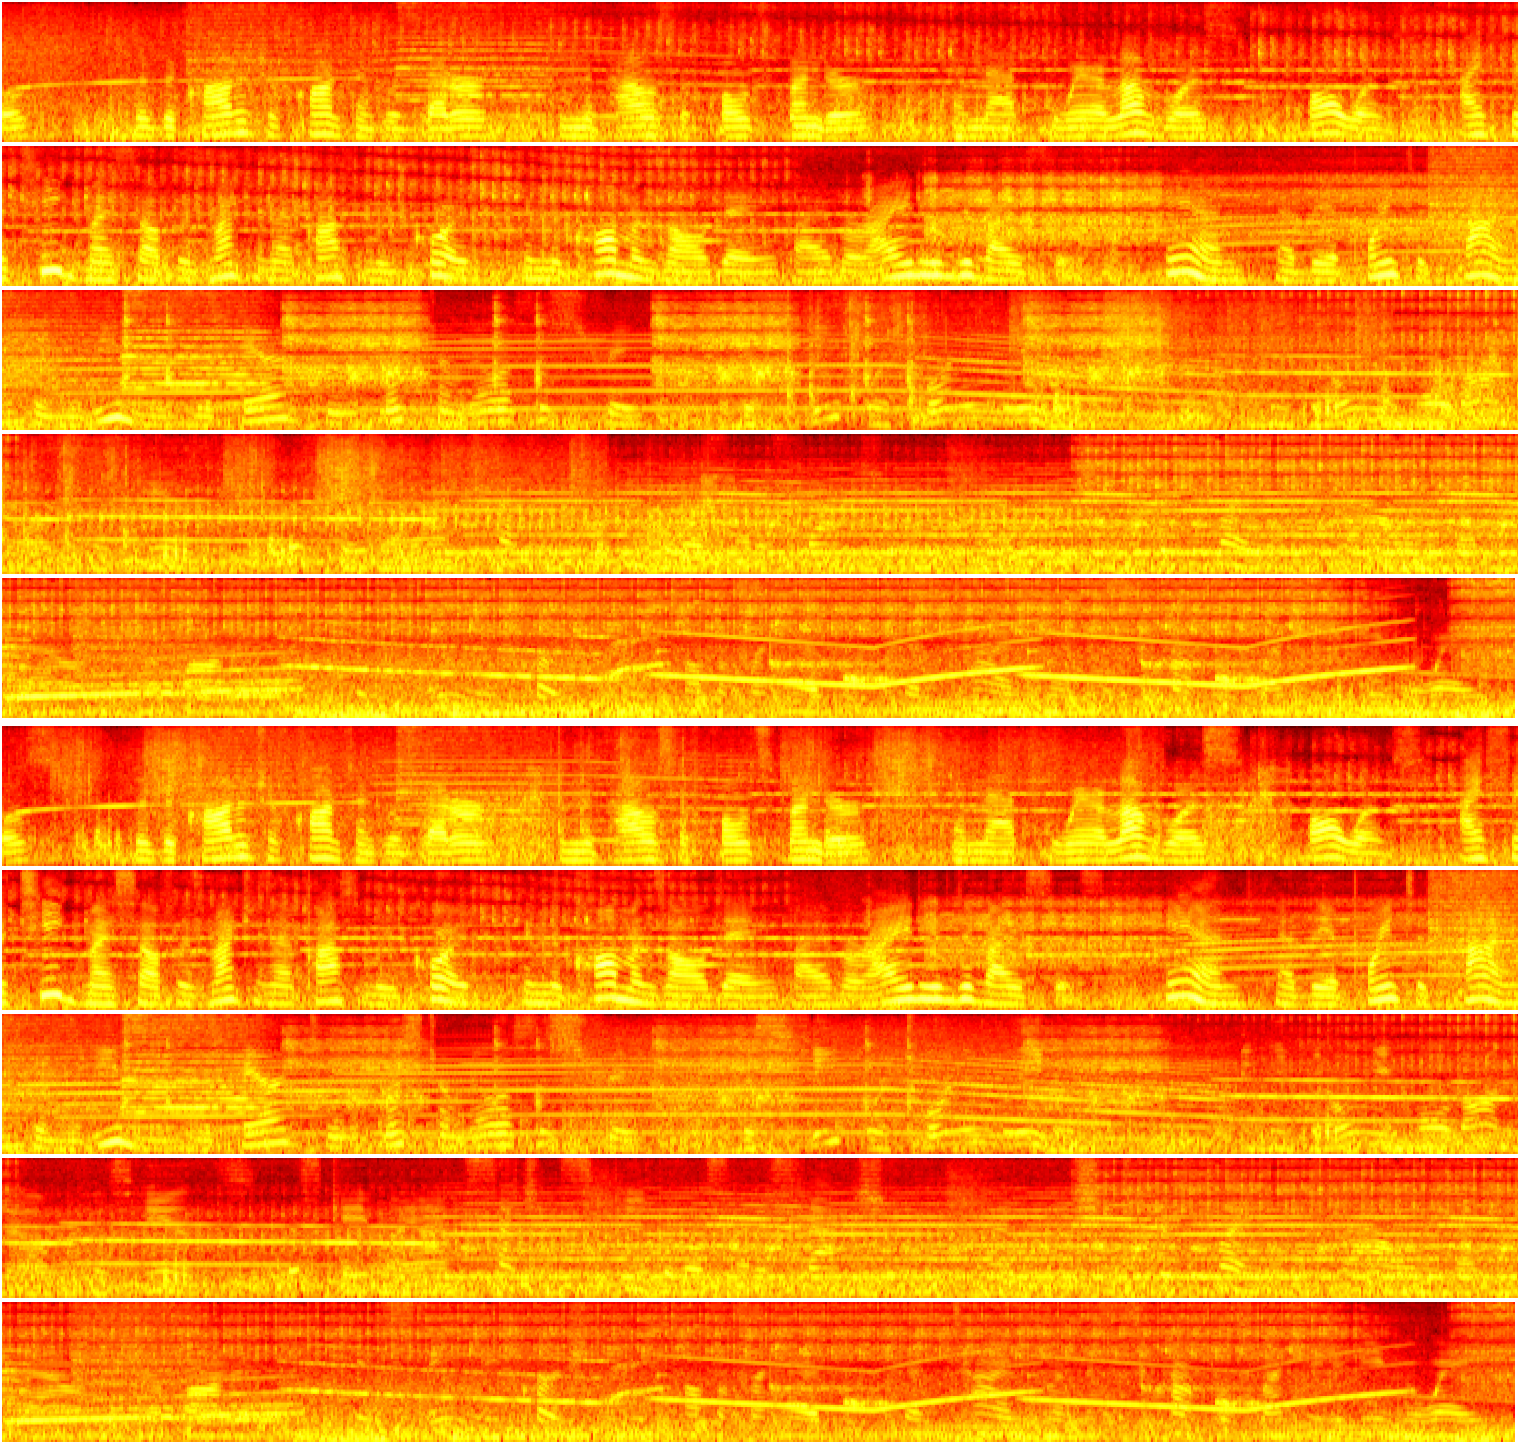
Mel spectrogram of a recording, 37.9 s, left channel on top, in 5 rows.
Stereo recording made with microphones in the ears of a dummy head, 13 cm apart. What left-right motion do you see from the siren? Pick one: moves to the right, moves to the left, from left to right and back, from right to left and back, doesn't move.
moves to the left.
